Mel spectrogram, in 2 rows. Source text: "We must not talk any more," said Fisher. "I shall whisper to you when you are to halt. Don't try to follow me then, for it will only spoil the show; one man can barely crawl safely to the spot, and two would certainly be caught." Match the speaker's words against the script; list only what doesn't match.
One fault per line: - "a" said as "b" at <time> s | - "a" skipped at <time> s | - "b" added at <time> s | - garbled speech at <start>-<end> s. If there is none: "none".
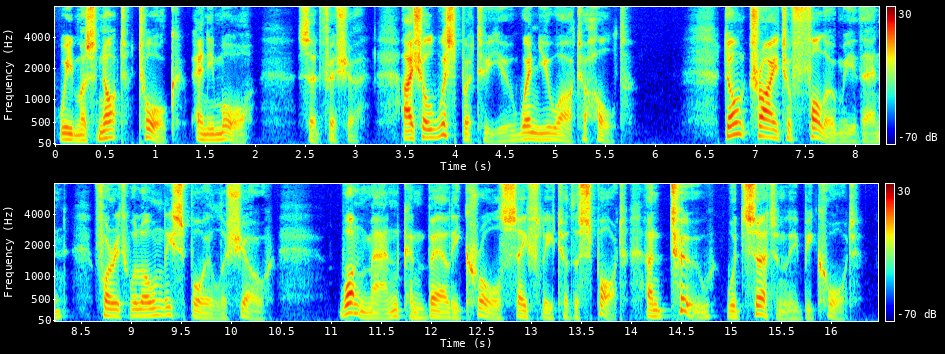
none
